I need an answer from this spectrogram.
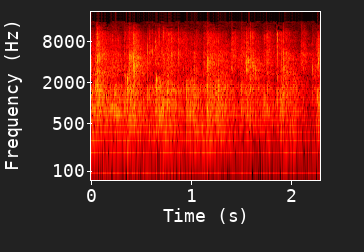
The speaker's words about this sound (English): Three claps.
